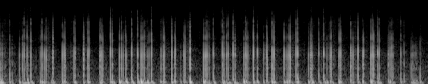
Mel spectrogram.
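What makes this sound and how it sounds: A small, closed brown leather-covered notebook or wallet, held in both hands, is tapped and scratched with the fingertips and nails. A fast, steady run of short, dull taps follows, each dying away almost at once, with most of the energy low and little brightness on top.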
